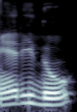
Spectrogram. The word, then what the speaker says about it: Eridu: En Eridu, ahora Zecharia Sitchin le coloca acento en Eridu, en el sur de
